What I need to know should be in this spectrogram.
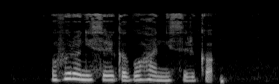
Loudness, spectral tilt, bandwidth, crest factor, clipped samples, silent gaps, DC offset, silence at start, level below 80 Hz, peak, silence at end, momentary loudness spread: -26 LUFS; -5.5 dB/octave; 11.5 kHz; 16 dB; under 0.1%; none; under 0.1%; 0.5 s; -68 dBFS; -12 dBFS; 0.55 s; 12 LU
